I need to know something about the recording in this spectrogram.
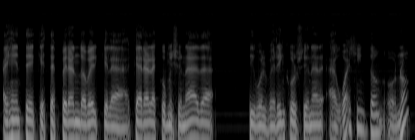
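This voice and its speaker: Speaking in Puerto Rican Spanish, this radio host reads out political news items and chats about them in a relaxed talk-show style. His pitch sits on the low side, his tone is darkish, and his pace is fairly quick. There's no echo on the sound.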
